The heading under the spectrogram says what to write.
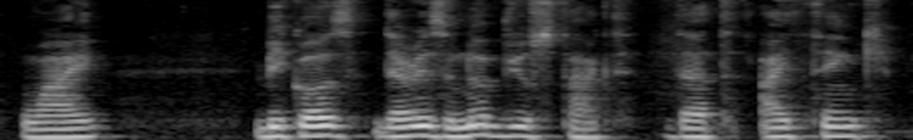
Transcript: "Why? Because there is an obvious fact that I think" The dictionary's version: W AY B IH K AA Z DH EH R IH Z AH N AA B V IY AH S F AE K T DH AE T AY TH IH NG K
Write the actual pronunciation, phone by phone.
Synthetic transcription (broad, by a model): W AY B IH K AA Z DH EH R IH Z AH N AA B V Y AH S F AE K T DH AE T AY TH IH NG K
